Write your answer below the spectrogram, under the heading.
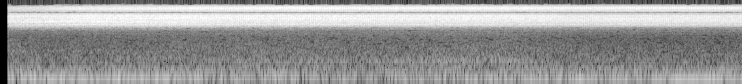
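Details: Male cicadas singing, one answering another loudly: a dense, steady, high-pitched electric buzz that holds without a break for the whole stretch, with a faint low rumble beneath.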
